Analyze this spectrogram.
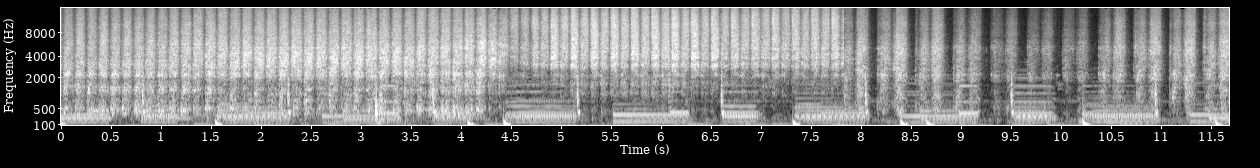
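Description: Bristle shoe brush scrubbed rapidly back and forth over a box-calf leather shoe, working shoe cream into the leather. The scrubbing is continuous at first; from about eight seconds in it breaks into separate quick strokes, about three a second.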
